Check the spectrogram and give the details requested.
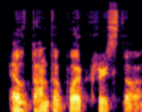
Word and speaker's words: El Tonto por Cristo: El Tonto por Cristo, yeah.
